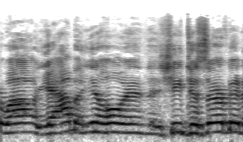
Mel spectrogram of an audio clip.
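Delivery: high-pitched defensive retort, retold; defensive husband. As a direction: imitate a husband justifying himself. Husband defends hitting his wife.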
